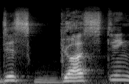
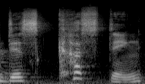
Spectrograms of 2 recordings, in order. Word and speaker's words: disgusting: with a G or disgusting with a K that's a great question Tina and the answer is both we really do say both I've heard disgusting from the G sound oh it's so disgusting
